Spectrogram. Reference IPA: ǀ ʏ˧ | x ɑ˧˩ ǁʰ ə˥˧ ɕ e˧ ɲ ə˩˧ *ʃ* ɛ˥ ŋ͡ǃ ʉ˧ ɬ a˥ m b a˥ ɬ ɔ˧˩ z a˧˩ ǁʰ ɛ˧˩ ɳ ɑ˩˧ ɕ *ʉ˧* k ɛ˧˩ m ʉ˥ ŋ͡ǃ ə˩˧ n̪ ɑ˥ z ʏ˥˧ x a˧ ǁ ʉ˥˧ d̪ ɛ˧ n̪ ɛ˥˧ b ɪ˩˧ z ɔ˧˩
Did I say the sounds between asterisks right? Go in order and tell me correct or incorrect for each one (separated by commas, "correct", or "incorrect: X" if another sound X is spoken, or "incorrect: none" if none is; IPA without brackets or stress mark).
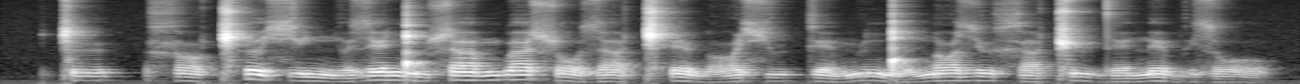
incorrect: z, correct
